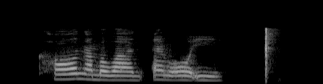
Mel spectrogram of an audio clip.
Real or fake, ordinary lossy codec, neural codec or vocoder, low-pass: real; AAC, 32 kbps; none; 5.4 kHz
